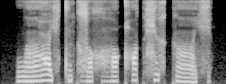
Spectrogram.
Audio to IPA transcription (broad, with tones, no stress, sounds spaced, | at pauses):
w ãː˨˦ ʕ ə˦ ç tʲ ə̃˨ k z ɔ˨ x ɦ ɔ˨ qʰ ɔ˦ k ɕ y˦ x k ãː˨ ç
